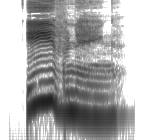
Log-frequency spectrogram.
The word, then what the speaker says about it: evening: Evening Evening Evening は単語の最初の文字を E と伸ばして発音するよ。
